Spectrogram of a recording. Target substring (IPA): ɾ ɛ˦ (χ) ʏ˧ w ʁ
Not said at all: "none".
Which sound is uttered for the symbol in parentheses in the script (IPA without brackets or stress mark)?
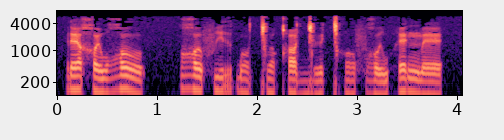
χ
